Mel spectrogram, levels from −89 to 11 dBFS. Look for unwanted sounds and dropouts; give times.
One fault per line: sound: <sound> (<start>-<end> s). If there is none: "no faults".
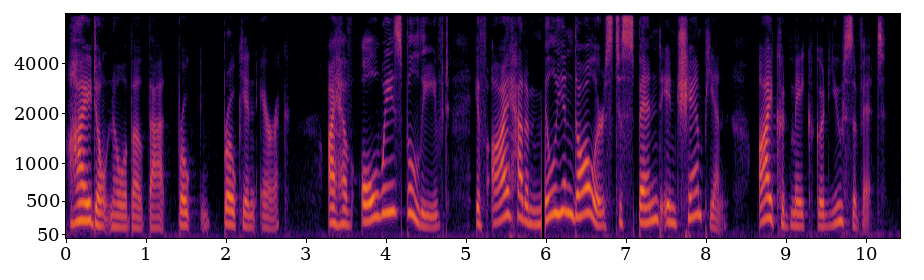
sound: dropout (5.9-6.0 s)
